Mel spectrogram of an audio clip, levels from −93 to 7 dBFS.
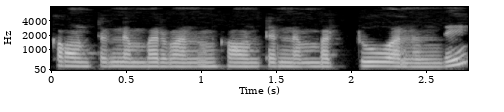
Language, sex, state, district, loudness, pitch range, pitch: Telugu, female, Telangana, Nalgonda, -20 LUFS, 185-195 Hz, 190 Hz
